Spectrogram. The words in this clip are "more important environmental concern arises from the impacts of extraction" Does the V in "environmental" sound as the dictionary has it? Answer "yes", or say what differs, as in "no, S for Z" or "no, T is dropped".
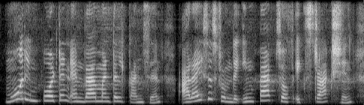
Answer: yes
